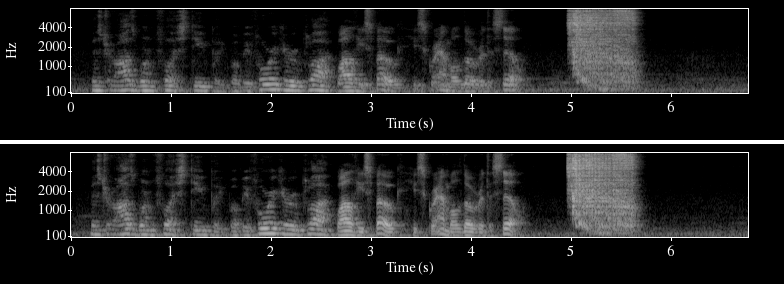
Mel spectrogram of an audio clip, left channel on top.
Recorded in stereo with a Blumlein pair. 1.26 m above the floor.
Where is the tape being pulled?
55° right, 1.3 m.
